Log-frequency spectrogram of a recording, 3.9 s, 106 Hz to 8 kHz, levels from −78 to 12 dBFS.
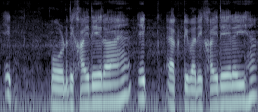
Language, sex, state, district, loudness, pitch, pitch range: Hindi, male, Uttar Pradesh, Saharanpur, -15 LUFS, 135 Hz, 130-155 Hz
